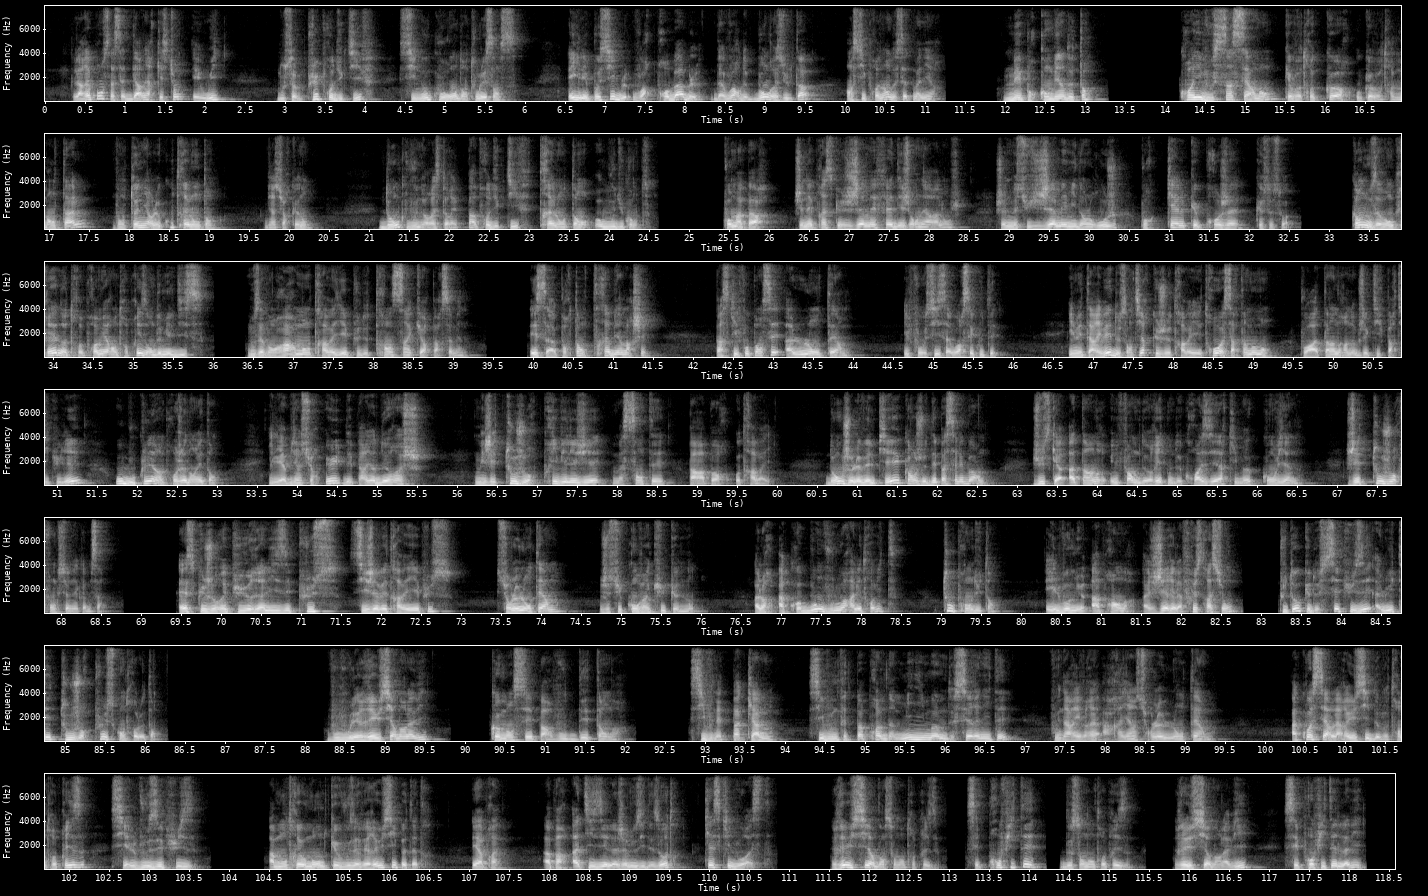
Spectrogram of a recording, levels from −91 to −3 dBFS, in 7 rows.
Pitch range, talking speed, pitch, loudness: 110-155 Hz, 175 wpm, 130 Hz, -19 LUFS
